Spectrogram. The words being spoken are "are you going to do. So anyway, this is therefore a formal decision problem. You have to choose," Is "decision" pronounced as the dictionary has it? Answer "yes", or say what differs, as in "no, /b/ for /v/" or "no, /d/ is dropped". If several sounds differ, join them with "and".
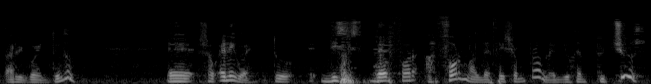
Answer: no, /θ/ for /s/ and /ʃ/ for /ʒ/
